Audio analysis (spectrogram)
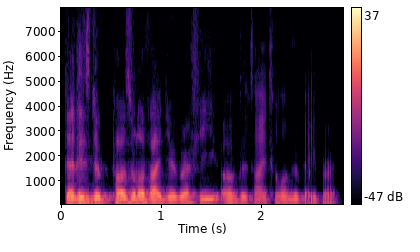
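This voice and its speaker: French-accented man giving a lecture, dark voice. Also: medium pitch, quick pace. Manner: frequent "uh" fillers and self-corrections. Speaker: researcher giving a talk. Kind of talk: academic lecture.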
